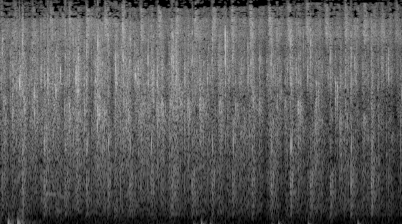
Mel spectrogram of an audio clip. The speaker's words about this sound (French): Est-ce que vous pouvez vous applaudir vous-même?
